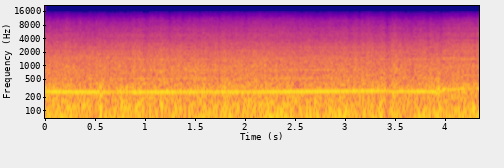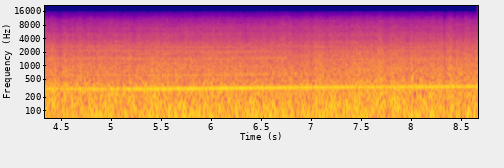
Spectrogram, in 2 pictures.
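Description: Wind roars loudly past the rider.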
